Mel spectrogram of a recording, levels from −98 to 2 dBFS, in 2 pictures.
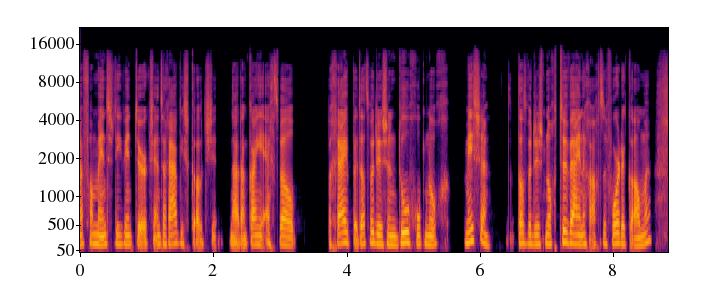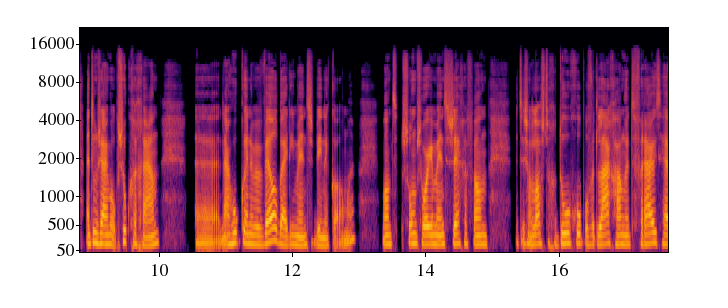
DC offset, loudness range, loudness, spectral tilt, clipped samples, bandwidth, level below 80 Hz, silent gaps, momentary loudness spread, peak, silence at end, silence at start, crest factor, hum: under 0.1%; 2 LU; -19 LUFS; -5.5 dB/octave; under 0.1%; 14.5 kHz; -54 dBFS; 3.64-3.70 s; 10 LU; -2 dBFS; 0 s; 0 s; 18 dB; none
